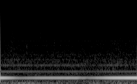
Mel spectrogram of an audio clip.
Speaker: if the tone is clean mean that for this modulation your antis scarting is correct like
